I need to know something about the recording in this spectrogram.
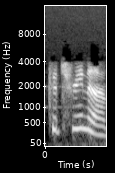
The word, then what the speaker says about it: Catriona: It's Katrina, but yeah, hey Matt. Oh, How are you? okay. Is there an O in your name, or was that a typo? There in the is, yeah. No, it's spelled like an Irish name.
